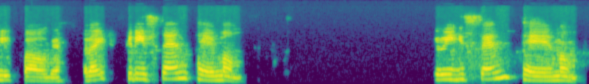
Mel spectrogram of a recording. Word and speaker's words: chrysanthemum: And chrysanthemum. Pronunciation करना ही पड़ेगा तो ही आप स्पेलिंग लिख पाओगे, राइट? क्रिसेंथेमम.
